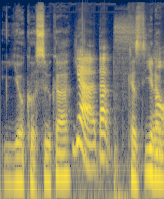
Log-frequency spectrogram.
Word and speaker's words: Yokosuka: um you know like yokosuka. Yeah, that's because you know like people don't people don't generally know that the u is silent.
